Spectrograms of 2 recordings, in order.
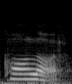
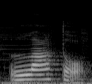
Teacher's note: польський звук л Він завжди м'який у поляків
